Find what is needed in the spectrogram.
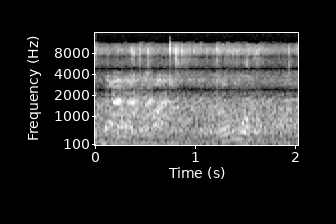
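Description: Indistinct voices of several people talking, with no words made out, and pitch rising and falling throughout.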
